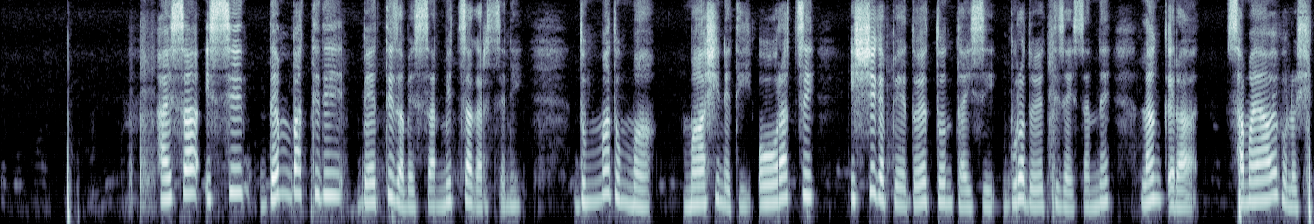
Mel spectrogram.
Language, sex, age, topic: Gamo, female, 25-35, government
